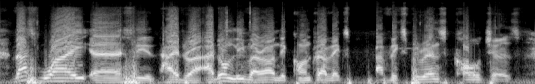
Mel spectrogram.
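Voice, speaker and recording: A man with a fairly low pitch speaks at a moderate pace with lively intonation and very even loudness, the sound dry and close with no echo but carrying noticeable background noise. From Nigeria, Igbo from Imo State. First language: Igbo. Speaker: voice-over artist and actor. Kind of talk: casual interview. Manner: animated.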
